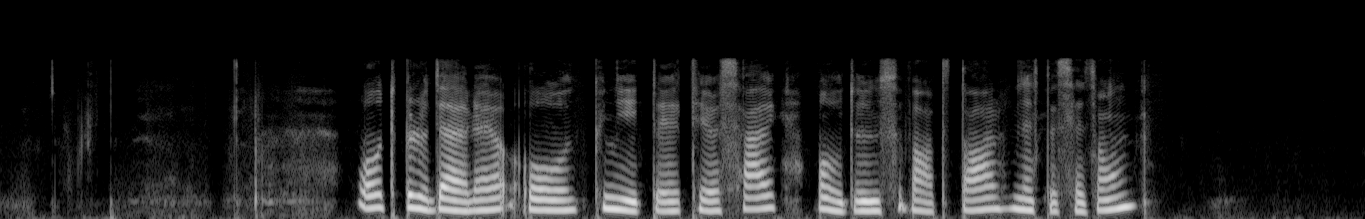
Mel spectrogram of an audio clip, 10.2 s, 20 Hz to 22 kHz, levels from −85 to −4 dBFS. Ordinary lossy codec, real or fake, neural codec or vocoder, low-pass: none; fake; codec, 16 kHz, 2 kbps, FreqCodec, larger model; 7.2 kHz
